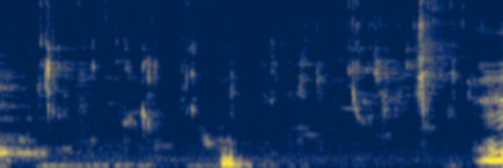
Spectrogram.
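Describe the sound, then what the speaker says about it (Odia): Close, quiet chewing and wet squishy bites while eating pakhala rice with fried suji greens and pumpkin flowers, irregular mouth sounds with a few soft crunches and drips and no talk. "ମୁଁ ଖାଉଛି, ବହୁତ ଟେଷ୍ଟ ବି ଲାଗୁଛି।"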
